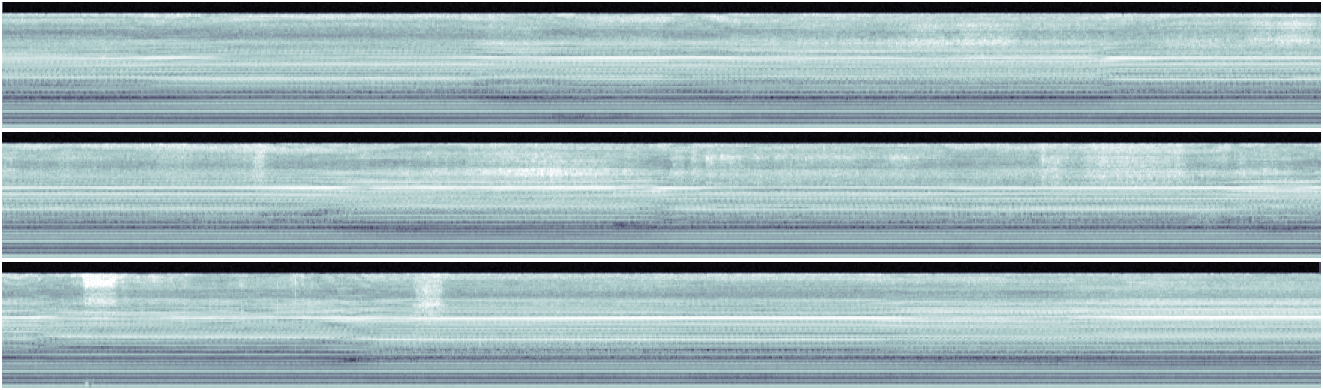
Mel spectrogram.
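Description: Small airbrush compressor humming steadily while the airbrush blows air over freshly stencilled nail paint to dry it, a hiss of air above the hum that shifts a few times.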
